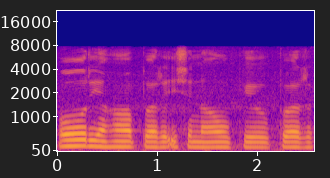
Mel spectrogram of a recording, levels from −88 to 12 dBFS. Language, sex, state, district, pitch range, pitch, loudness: Hindi, male, Haryana, Charkhi Dadri, 145-155 Hz, 145 Hz, -14 LUFS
